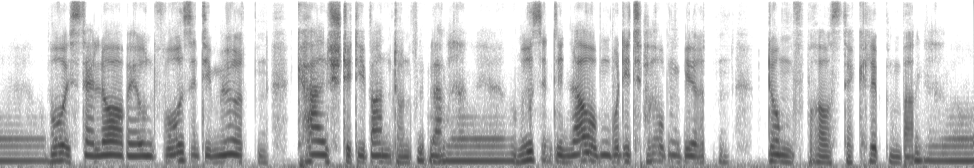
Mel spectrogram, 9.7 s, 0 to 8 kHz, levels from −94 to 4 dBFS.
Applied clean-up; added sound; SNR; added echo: neural diffusion model UNIVERSE++.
